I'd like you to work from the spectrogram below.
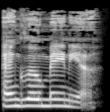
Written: anglomania

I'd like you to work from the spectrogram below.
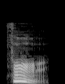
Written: faugh

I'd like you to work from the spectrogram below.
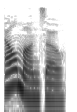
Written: almonzo

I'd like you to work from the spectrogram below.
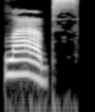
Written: lab's

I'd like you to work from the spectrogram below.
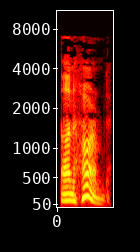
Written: unharmed

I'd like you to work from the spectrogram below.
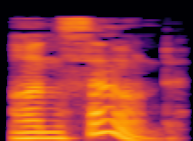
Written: unsound

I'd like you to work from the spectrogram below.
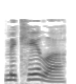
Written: micayla

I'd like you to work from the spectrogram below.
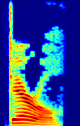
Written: daryl

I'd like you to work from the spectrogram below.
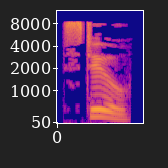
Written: stu

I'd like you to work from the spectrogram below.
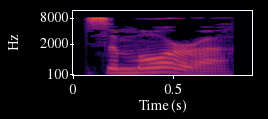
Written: Zamora

